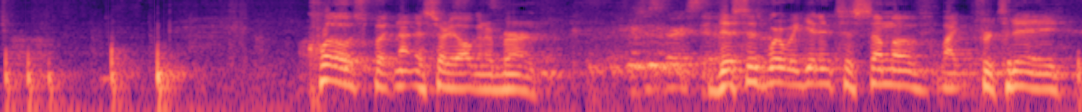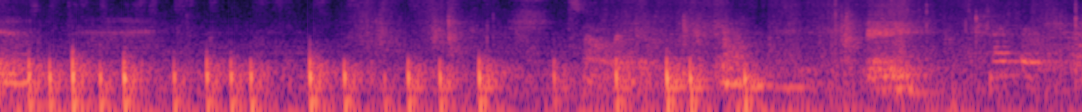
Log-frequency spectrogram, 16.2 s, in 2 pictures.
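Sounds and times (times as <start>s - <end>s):
writing on a board during a class: 0.0s - 1.6s, 7.9s - 14.4s
speech: 2.4s - 4.2s, 4.8s - 8.2s
laughter: 4.4s - 5.4s.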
